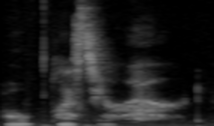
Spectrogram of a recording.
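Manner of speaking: whispered, slow and sugary; slow sarcastic whisper. Shown as a demonstration. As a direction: whisper it sweetly with a sting. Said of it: "It's like when you say".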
